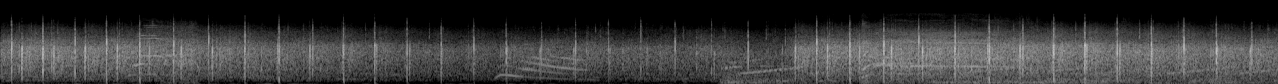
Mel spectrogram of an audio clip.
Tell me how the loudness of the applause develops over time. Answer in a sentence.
The loudness of the applause goes down, then up.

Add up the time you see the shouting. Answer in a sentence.
You can hear the shouting for 3 seconds altogether.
